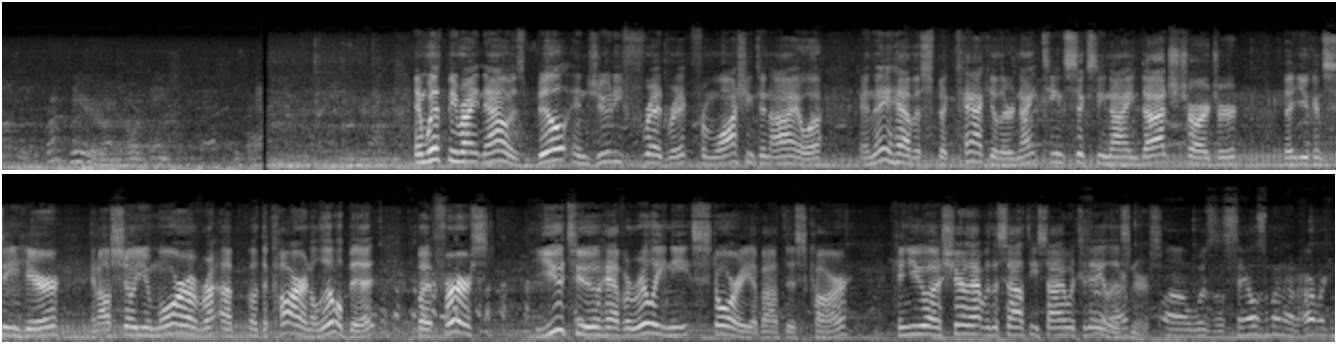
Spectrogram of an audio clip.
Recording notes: the sights and sounds of the Corn Country Cruisers' July 8, 2023, Cruise-In on the Square in Washington, Iowa!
